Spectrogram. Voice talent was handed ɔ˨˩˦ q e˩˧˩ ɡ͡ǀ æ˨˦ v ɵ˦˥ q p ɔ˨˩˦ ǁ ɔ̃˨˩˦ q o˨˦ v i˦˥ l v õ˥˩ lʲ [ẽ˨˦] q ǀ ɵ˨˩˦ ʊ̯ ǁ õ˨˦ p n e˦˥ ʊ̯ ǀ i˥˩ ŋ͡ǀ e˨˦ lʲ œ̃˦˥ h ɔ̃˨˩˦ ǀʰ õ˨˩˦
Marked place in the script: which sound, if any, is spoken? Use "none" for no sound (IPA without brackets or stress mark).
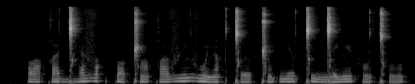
ẽ˨˦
